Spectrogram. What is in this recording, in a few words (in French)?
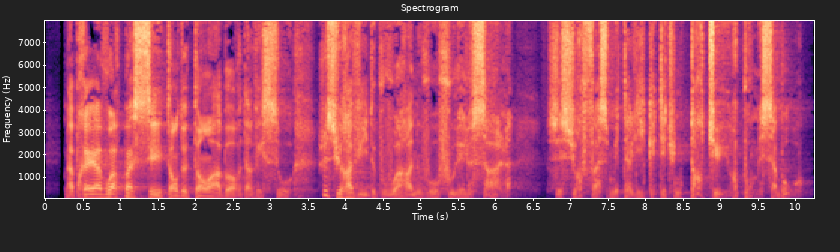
Male; Draenei Sancteforge; Blague; Sol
